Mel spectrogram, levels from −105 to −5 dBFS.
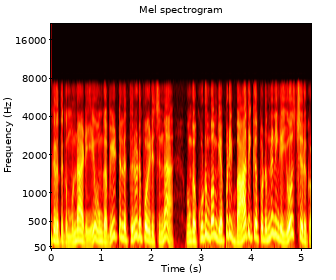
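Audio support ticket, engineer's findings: Nothing to flag on this one: the speech comes through the AMR wideband (HD Voice) link at 23.85 kbit/s with coding damage faint at most, so no fault found.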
